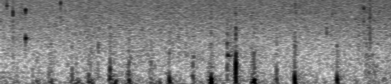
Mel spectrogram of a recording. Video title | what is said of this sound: J Edwards Guitars Fractal Fret Press vs A Chinese Knockoff | you can hear my sleeve. You hear nothing.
